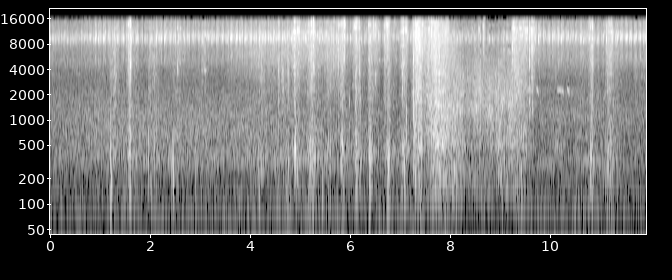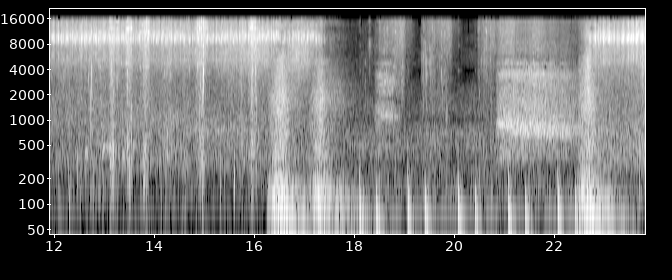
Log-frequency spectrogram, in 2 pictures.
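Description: Footsteps crunch through grass and brush.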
